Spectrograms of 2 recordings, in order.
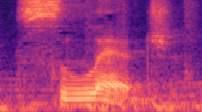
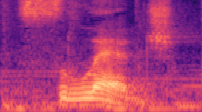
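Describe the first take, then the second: The two takes are said the same way.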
